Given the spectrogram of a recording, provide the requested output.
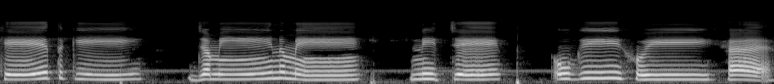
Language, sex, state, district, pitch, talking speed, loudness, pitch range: Hindi, female, Punjab, Fazilka, 230 Hz, 60 wpm, -14 LUFS, 220-250 Hz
